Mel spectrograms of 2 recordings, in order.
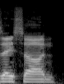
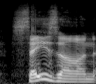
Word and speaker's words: Zeisan: keep in mind the the way it's spelled is z e i s a n but they pronounce it as if it's the S and the Z are like reversed that's like say Zan rather than Zay San now I don't know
